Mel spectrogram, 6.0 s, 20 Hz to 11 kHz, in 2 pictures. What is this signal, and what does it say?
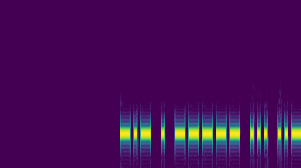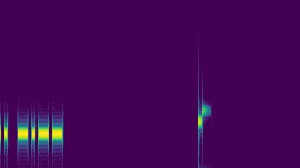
Morse code, heard as a keyed tone, about 36 wpm, 700 Hz. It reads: KE0SFY
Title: USA Call Signs - 6 Characters - 3x Character Spacing - 35wpm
